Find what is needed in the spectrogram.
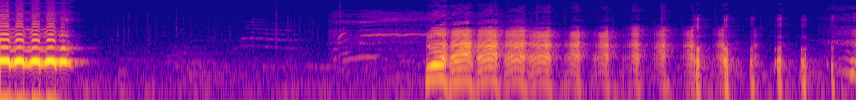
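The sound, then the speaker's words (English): A single loud meow from a pet cat at the door opens, then a few seconds of near silence before a run of rhythmic, breathy laughter that gradually trails off. “My Khajiit just meowed at the door.”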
